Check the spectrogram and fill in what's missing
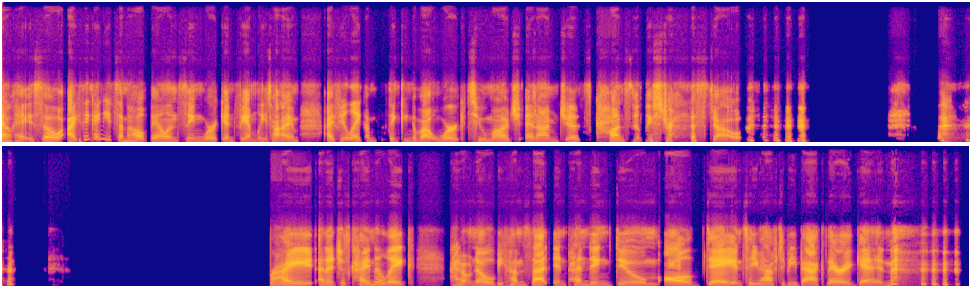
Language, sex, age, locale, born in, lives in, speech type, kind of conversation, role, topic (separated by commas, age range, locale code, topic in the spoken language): English, female, 30-34, en-US, United States, United States, conversation, advice, user, How can I balance long work hours and exhaustion so I can spend more quality time with my family?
